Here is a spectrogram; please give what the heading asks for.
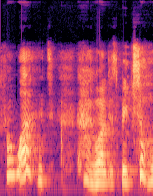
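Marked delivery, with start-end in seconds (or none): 0.0-0.8 high, light puzzled question; a bubbly pony asking innocently; Pinkie's bright voice. A narrator's reading. Pinkie asking Dash why she apologizes, high and bright.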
